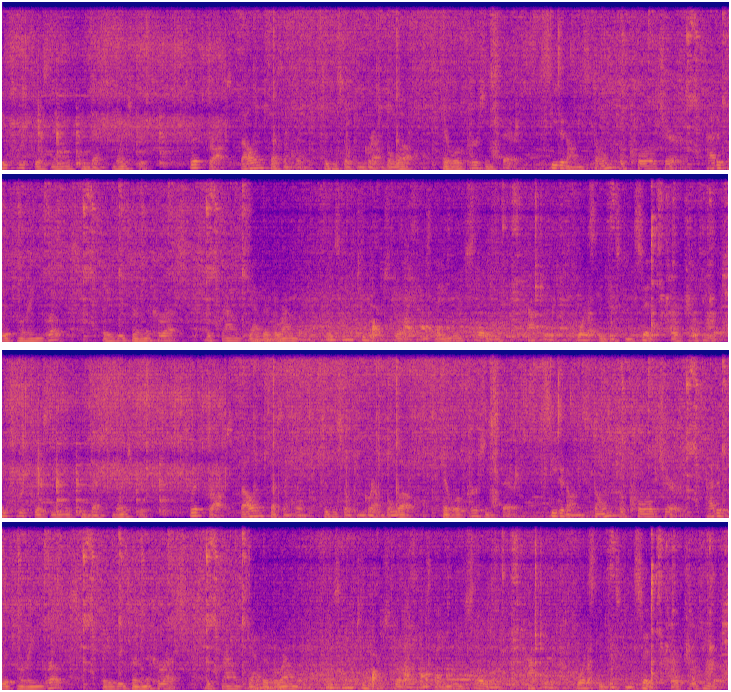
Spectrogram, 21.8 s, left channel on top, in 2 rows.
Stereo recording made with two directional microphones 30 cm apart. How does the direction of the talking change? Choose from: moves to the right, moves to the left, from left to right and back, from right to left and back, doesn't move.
doesn't move.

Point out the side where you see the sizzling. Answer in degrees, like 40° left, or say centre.
20° right.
